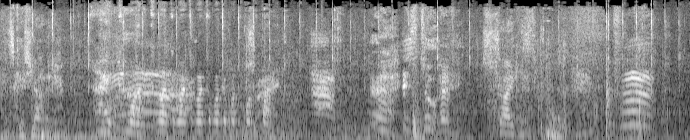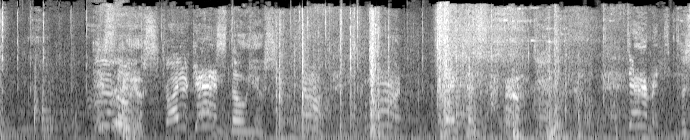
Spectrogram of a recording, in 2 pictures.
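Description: A man urges another man on, straining.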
